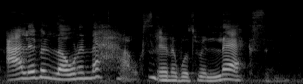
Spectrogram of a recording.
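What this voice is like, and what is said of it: Mimicked voice of a woman. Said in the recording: “This is exactly how she sounds. ... That's exactly how she sounds. ... I'm a master of voice mimicking.”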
